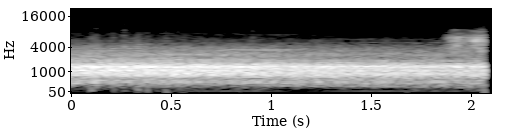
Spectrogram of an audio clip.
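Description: Stadium crowd cheering steadily as a high catch is taken for a wicket.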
